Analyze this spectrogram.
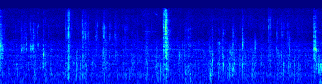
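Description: A person chewing and eating shrimp: irregular small wet mouth clicks and smacks, with a couple of louder ones.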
